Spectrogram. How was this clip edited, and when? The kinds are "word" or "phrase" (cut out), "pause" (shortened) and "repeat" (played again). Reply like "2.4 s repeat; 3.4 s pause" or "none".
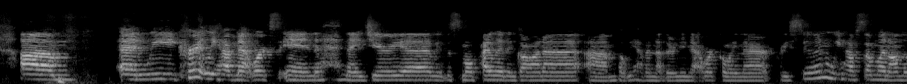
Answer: none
